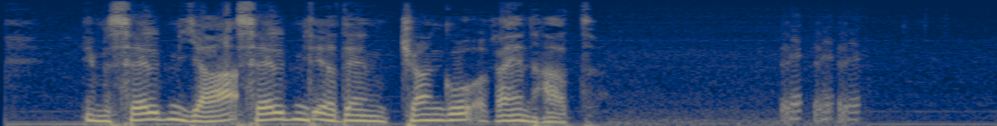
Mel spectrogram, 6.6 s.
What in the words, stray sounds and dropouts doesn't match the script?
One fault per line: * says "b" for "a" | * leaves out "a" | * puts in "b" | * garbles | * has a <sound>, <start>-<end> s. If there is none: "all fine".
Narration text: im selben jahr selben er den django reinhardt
* has a laugh, 5.2-5.7 s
